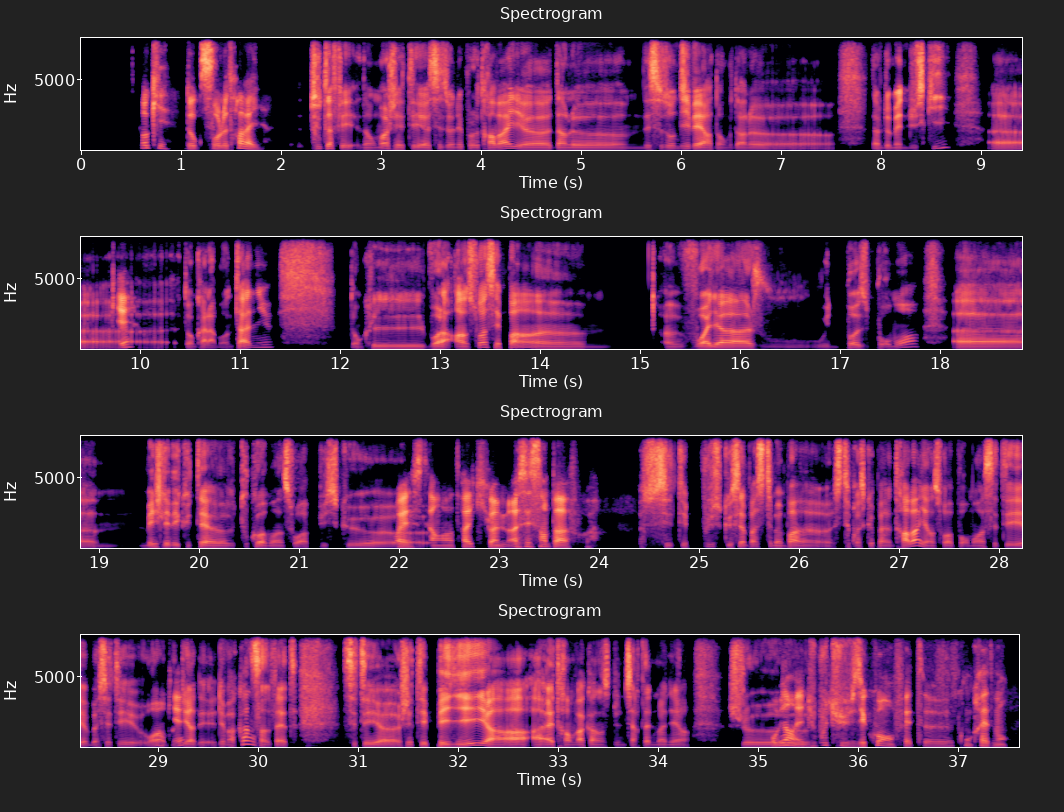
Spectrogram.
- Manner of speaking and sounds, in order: other background noise; drawn out: "heu"; drawn out: "hem"; laughing while speaking: "assez sympa"; stressed: "vacances"; stressed: "payé"
- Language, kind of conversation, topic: French, podcast, Quel est ton meilleur souvenir de voyage ?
